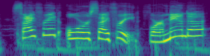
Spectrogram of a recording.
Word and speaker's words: Seyfried: I'm like, it's Seyfried. She's like, it's Seyfried. And I was like, no one says Seyfried, it's Seyfried.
